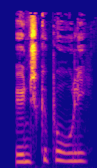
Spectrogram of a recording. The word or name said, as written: ønskebolig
